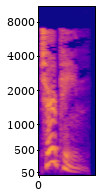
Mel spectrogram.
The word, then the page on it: terpene: British English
